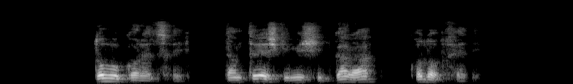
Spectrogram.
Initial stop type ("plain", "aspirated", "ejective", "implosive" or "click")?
plain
